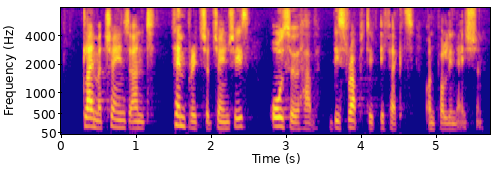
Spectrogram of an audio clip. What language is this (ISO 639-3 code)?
eng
